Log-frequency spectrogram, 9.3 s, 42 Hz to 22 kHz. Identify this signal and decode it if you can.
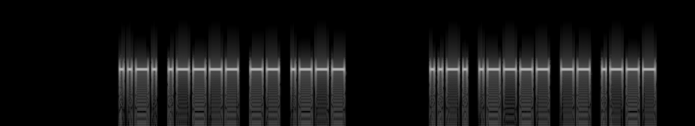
Morse code, heard as a keyed tone, about 22 wpm, 700 Hz. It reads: F1MJ F1MJ
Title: DXCC-100 Call Signs - 4 Characters - Repeated 3x - 22wpm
